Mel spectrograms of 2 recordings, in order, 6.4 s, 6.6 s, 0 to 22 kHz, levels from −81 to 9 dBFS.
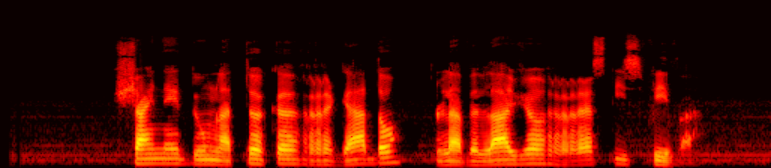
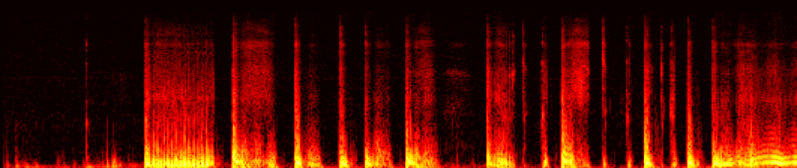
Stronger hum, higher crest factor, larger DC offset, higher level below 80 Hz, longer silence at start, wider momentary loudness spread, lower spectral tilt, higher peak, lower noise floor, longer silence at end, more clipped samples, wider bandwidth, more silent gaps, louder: neither; first, 22 dB vs 14 dB; neither; second, -56 dBFS vs -20 dBFS; about the same, 0.95 s vs 0.95 s; first, 15 LU vs 10 LU; second, -6 dB/octave vs -9.5 dB/octave; about the same, -2 dBFS vs 0 dBFS; first, -58 dBFS vs -46 dBFS; first, 0.65 s vs 0 s; neither; about the same, 9.2 kHz vs 8.4 kHz; neither; second, -24 LUFS vs -14 LUFS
